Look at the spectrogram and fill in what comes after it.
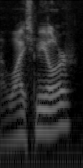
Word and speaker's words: Weissmuller: Yeah, Weissmuller.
